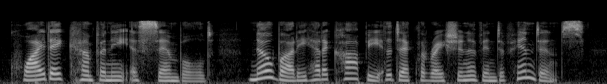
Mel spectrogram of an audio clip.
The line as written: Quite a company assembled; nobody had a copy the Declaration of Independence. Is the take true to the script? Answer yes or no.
yes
